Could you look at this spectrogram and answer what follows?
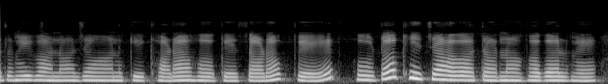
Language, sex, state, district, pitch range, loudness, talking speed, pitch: Bhojpuri, female, Uttar Pradesh, Gorakhpur, 180-200 Hz, -14 LUFS, 140 wpm, 185 Hz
